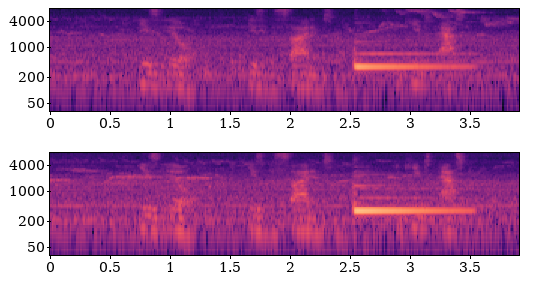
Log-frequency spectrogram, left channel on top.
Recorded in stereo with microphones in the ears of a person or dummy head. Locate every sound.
0.7 s a man speaking: 35° left (ahead or behind), 2 m
2.5 s dishes clattering: 35° right (ahead or behind), 1.1 m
